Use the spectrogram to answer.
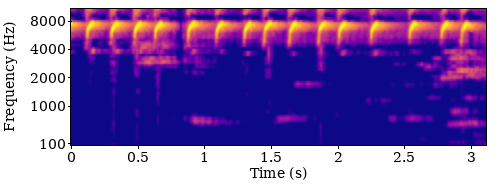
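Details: Siri-siri bird, tutor recording of sharp, fast, dense bursting song; steady series of high, clipped, slightly descending chirps, roughly five per second, with faint lower whistled notes in the background.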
